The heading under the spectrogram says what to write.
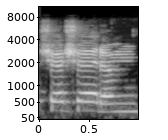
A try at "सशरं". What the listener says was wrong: यहाँ थोड़ा सा तालव्य जैसा बना था, ये दंत्य जो है, दंत्य सकार को तालव्य शकार जैसा कर दिया था, तो इसको ठीक कर लेंगे बस।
